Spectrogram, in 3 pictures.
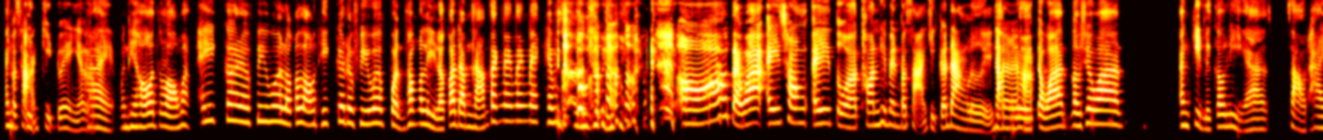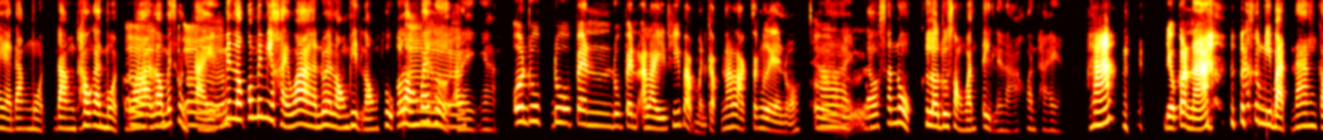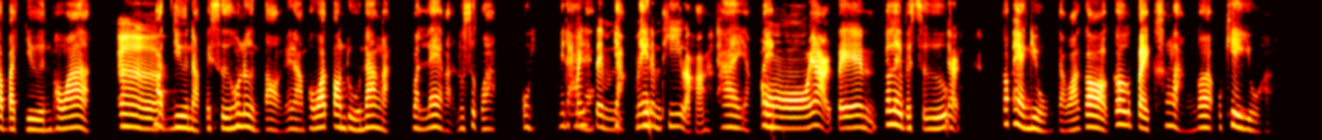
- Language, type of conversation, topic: Thai, podcast, เล่าประสบการณ์ไปดูคอนเสิร์ตที่ประทับใจที่สุดของคุณให้ฟังหน่อยได้ไหม?
- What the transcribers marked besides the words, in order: laugh; other noise; unintelligible speech; laugh; chuckle; other background noise; chuckle; laugh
